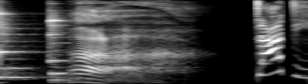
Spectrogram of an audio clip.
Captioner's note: sighs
